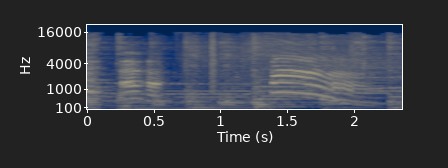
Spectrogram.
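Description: Loona robot pet's synthetic voice: a short call, then a longer call that slides down in pitch, over background music.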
